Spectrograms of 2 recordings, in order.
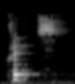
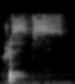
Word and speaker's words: crisps: One of the most difficult words for Thai learners to pronounce is crisps. They can't do it. Crisps. No, crisps. very difficult word because of how they pronounce their own language.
